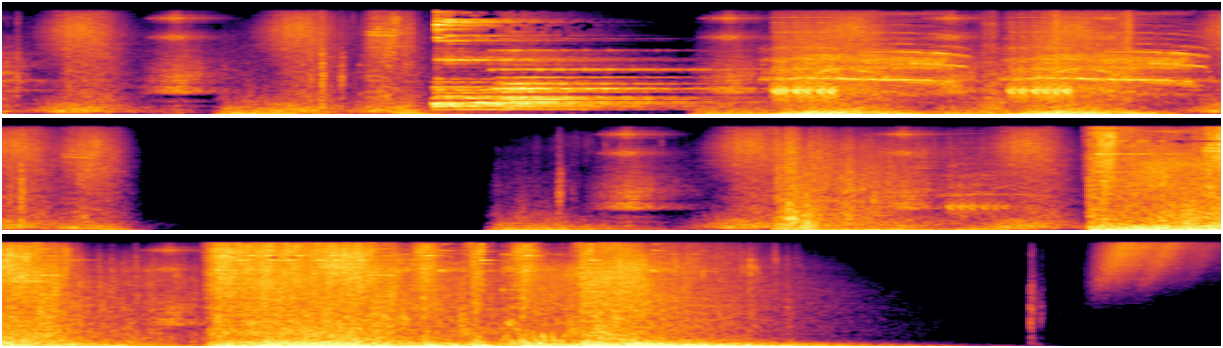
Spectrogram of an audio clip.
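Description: Game sword slashes and impacts clash rapidly.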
